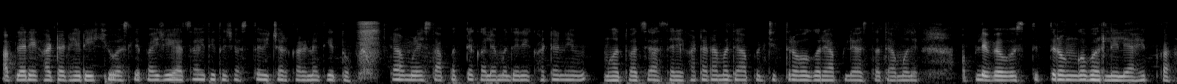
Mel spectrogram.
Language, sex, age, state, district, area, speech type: Marathi, female, 18-30, Maharashtra, Ahmednagar, rural, spontaneous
